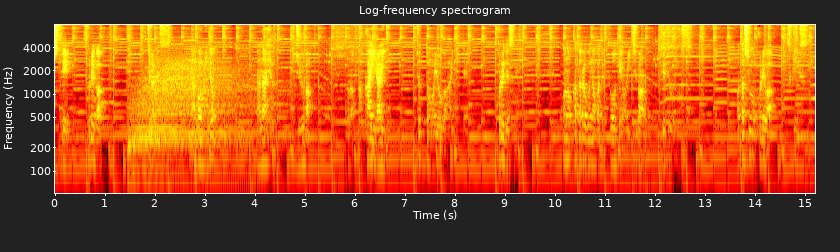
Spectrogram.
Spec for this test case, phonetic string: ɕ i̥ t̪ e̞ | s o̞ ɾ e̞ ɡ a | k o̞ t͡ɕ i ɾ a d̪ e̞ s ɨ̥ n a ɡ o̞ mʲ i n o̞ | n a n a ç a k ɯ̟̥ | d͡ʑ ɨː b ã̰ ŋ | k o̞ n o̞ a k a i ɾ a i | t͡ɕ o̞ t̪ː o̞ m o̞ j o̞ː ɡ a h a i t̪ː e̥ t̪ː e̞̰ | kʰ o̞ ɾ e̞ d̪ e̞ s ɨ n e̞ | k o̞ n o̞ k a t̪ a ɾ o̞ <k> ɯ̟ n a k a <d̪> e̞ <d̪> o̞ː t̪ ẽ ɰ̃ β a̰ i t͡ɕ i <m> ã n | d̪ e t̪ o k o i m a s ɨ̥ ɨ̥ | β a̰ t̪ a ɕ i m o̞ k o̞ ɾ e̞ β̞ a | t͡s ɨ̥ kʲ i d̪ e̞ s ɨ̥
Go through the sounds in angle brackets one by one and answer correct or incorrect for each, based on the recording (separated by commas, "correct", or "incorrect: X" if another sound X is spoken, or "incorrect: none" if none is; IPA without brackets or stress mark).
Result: incorrect: ɡ, correct, incorrect: t̪, incorrect: b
